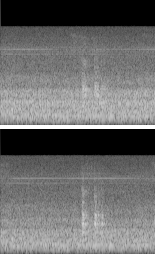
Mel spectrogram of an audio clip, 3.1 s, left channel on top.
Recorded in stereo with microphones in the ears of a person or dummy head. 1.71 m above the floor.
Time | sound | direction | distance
1.6 | a running tap | 5° right (ahead or behind) | 6.5 m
